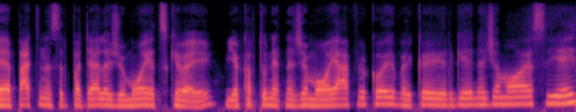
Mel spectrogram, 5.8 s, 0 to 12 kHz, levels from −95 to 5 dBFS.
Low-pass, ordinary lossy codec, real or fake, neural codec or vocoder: 10.8 kHz; MP3, 48 kbps; fake; codec, 16 kHz in and 24 kHz out, 0.9 kbps, LongCat-Audio-Codec, fine tuned four codebook decoder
